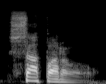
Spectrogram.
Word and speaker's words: Sapporo: It's the Sapporo, is how you pronounce that, right? Yes. Sapporo? Sapporo.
